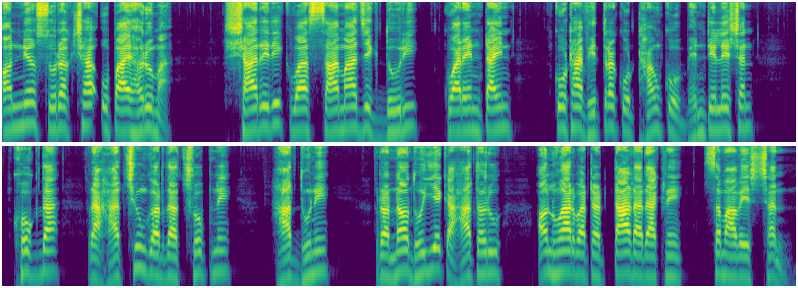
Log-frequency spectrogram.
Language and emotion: Nepali, neutral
